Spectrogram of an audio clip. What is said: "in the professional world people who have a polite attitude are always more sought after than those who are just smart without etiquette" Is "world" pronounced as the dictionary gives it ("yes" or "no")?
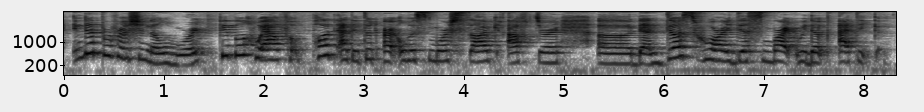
no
